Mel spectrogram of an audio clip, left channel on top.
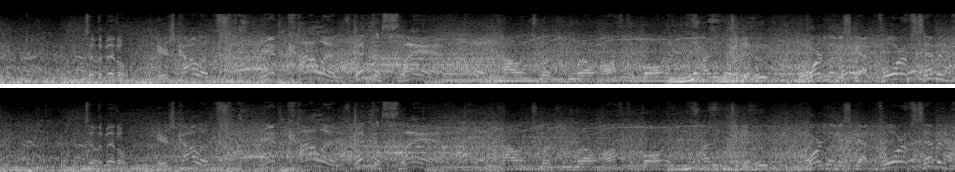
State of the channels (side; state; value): right; quieter; 4.6 dB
